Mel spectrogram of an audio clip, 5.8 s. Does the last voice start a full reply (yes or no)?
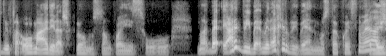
no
